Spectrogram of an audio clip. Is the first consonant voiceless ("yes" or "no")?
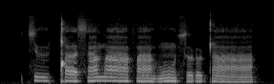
yes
